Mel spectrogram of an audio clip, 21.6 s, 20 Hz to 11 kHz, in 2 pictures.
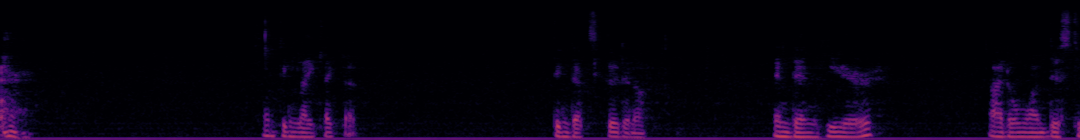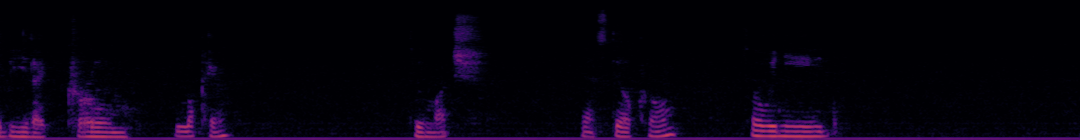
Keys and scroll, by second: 2.9-9.8 typing.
